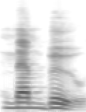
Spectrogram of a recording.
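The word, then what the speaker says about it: Armand Membou: Armand Membo, I've heard him called Membo, Membu, all different kinds of things. It's like every time I think I know the pronunciation, I see it differently, but I think it's Armand Membu. That's what's in the Beast from Dane Brugler, so that's what I'm going with.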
